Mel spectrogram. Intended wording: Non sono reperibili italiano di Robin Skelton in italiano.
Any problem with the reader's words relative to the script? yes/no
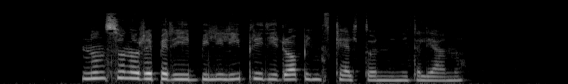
yes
